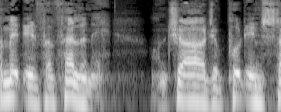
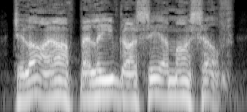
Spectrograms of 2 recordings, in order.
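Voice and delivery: ordinary delivery

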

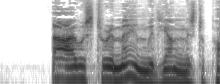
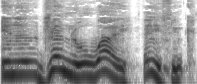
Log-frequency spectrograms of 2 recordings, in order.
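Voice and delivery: higher, snuffly, stuffed-up voice; voice with a cold; 9 semitones higher, 3 dB louder than usual. A narrator's reading. Mike reporting to Jaggers, snuffly with a cold. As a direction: talk through a blocked nose. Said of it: "in the voice of a sufferer from a constitutional cold".

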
